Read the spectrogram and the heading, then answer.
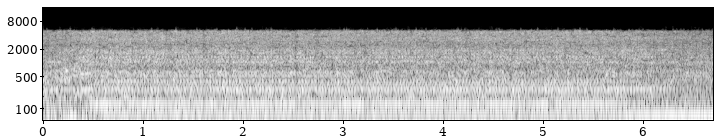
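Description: Embroidery machines run in a tailoring workshop in Sheberghan ahead of Eid, giving a loud, continuous mechanical hum over a steady low drone, with no talk.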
